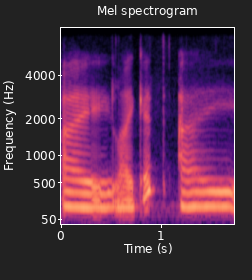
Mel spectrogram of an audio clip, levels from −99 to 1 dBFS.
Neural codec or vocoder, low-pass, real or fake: none; 7.2 kHz; real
